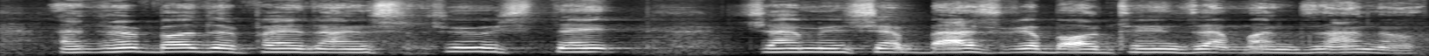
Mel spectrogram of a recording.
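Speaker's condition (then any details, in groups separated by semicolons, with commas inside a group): ALS (Lou Gehrig's disease)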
